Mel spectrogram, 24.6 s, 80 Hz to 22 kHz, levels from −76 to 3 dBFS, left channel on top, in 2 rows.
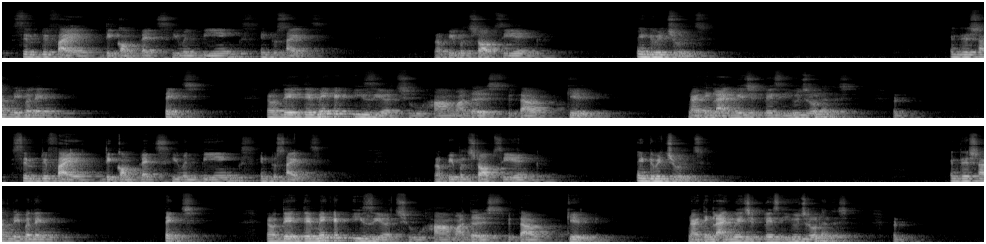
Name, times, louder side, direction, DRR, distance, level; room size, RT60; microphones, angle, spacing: voice 1, 0.1-3.7 5.4-6.7 7.9-8.8 11.9-13.0 14.3-14.7 15.6-19.0 19.3-19.6 20.9-22.8 23.4-23.5, right 2 dB, 65° right, 4 dB, 1.7 m, -27 dB
15.0 x 7.0 x 3.6 m, 0.92 s
head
